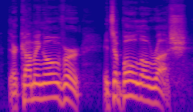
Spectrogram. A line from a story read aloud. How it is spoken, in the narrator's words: din of battle reach a crescendo, an American yell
